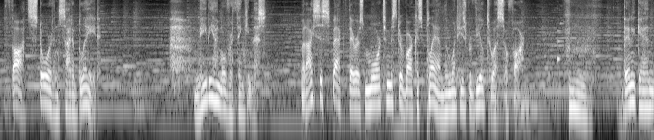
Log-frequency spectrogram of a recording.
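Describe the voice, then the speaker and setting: An actor voicing a thoughtful, earnest young male soldier in a video game, measured and reflective. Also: mid-range voice. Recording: game audio with music behind.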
